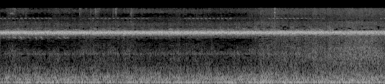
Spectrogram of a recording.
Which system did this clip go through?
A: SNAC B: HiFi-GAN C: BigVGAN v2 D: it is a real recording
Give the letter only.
D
